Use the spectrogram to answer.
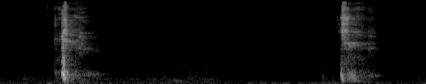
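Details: Two sharp, explosive induced sneezes a few seconds apart from a female who is a long-time sneeze stifler and not at all sneezy; ordinary sneezing.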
